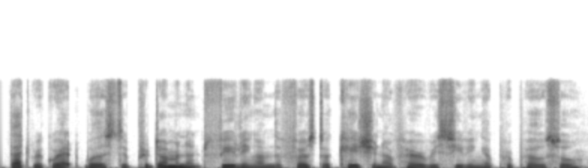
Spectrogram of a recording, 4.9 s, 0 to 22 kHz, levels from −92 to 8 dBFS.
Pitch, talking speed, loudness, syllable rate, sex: 185 Hz, 185 wpm, -20 LUFS, 5.6 syllables/s, female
